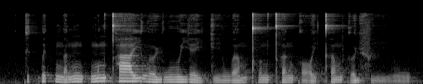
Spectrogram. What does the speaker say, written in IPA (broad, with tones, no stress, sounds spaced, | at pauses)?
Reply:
k ɪ˨˥ k̚ w ɪ˧ k̚ ŋ ɐ˨˥ n ŋ ɪ˧ k̚ m ʊ˥ ŋ t̪ʰ aː˧ j w ɵ˨ ɥ w uː˧ j e˨ j k iː˨ w ɐ˨˧ m t̪ʰ ʊ˨˧ ŋ t̪ʰ ɐ˨˧ ŋ k ɔː˨˩ j t̪ʰ ɐ˧ m k ɵ˨˧ ɥ f iː˨˩ w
